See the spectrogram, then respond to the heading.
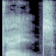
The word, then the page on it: gate: British English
